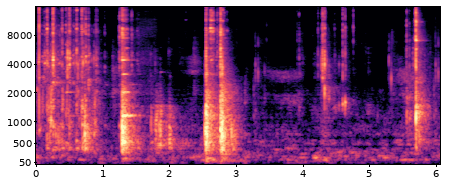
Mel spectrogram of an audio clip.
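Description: Wire whisk beating eggs into buttermilk in a glass mixing bowl: irregular clicks and taps of the wires against the glass, in short flurries with pauses between them.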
